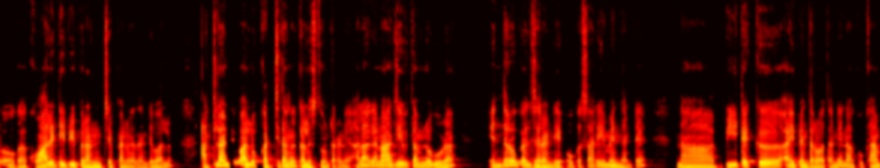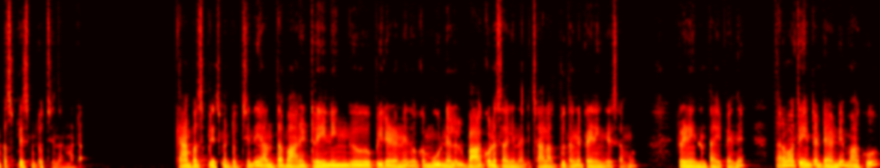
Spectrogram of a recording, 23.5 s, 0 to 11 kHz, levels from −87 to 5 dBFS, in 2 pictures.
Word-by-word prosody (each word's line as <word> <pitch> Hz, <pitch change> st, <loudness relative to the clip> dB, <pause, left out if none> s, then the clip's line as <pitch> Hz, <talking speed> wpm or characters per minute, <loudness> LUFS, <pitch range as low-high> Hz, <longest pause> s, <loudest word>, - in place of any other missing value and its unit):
ఒక 105 Hz, -1 st, -5 dB
quality 120 Hz, +3 st, +4 dB
people 110 Hz, -2 st, +2 dB
అని 100 Hz, 0 st, 0 dB
చెప్పాను 95 Hz, -3 st, -5 dB
గదండీ 90 Hz, +3 st, -8 dB
వాళ్ళు. 95 Hz, +10 st, -6 dB, 0.5 s
అట్లాంటి 165 Hz, +8 st, +3 dB
వాళ్ళు 120 Hz, +6 st, +5 dB
ఖచ్చితంగా 130 Hz, +7 st, +2 dB
కలుస్తూ 100 Hz, 0 st, 0 dB
ఉంటారండి. 85 Hz, +2 st, -8 dB
అలాగ 150 Hz, +2 st, +2 dB, 0.2 s
నా -, -, +5 dB
జీవితంలో 130 Hz, -1 st, +1 dB
గూడా 100 Hz, +2 st, +1 dB, 0.6 s
ఎందరో 155 Hz, +6 st, +3 dB
కలిసారండి. 105 Hz, -3 st, +1 dB, 0.2 s
ఒకసారి 125 Hz, +1 st, -6 dB
ఏమైందంటే, 100 Hz, -5 st, -2 dB, 0.6 s
నా 100 Hz, -, -1 dB, 0.5 s
బీటెక్కూ 145 Hz, +2 st, +3 dB, 0.3 s
అయిపోయిన 110 Hz, -1 st, +1 dB
తర్వాతండి 95 Hz, +6 st, -3 dB
నాకు 110 Hz, -1 st, -8 dB
క్యాంపస్ 110 Hz, +2 st, -2 dB
ప్లేస్‌మెంట్ 110 Hz, 0 st, -3 dB
ఒచ్చిందనమాట. 80 Hz, -4 st, -17 dB, 1.3 s
క్యాంపస్ 110 Hz, 0 st, +2 dB
ప్లేస్‌మెంటొచ్చింది. 110 Hz, +3 st, -1 dB
అంతా 110 Hz, +2 st, +1 dB
బానే 105 Hz, +1 st, +2 dB
ట్రైనింగ్ 115 Hz, +1 st, +3 dB, 0.3 s
పీరియడనేది 110 Hz, +3 st, +1 dB
ఒక 115 Hz, -, -5 dB
3 110 Hz, 0 st, +4 dB
నెలలు 120 Hz, +3 st, 0 dB
బాగా 105 Hz, +2 st, +4 dB
కొనసాగిందండి. 100 Hz, -6 st, 0 dB
చాలా 100 Hz, +1 st, 0 dB
అద్భుతంగా 110 Hz, +4 st, -2 dB
ట్రైనింగ్ 95 Hz, -2 st, -1 dB
జేసాము. 95 Hz, +5 st, -11 dB, 0.6 s
ట్రైనింగంతా 105 Hz, -2 st, +1 dB
అయిపోయింది. 90 Hz, 0 st, -3 dB, 0.5 s
తర్వాత 150 Hz, +3 st, +3 dB
ఏంటంటే 120 Hz, -2 st, +1 dB
అండి 105 Hz, -, +2 dB
మాకు 110 Hz, -1 st, -1 dB
110 Hz, 125 wpm, -23 LUFS, 100-120 Hz, 1.3 s, వాళ్ళు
